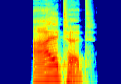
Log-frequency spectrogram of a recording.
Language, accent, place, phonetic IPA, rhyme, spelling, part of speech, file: German, Germany, Berlin, [ˈaːltət], -aːltət, aaltet, verb, De-aaltet.ogg
- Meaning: inflection of aalen: 1. second-person plural preterite 2. second-person plural subjunctive II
